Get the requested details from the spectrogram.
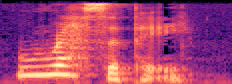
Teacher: stressing the first syllable and remembering your E at the end.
